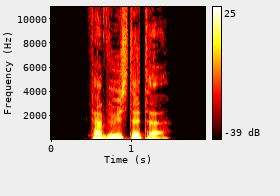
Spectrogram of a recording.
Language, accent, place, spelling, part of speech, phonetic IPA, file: German, Germany, Berlin, verwüstete, adjective / verb, [fɛɐ̯ˈvyːstətə], De-verwüstete.ogg
- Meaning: inflection of verwüsten: 1. first/third-person singular preterite 2. first/third-person singular subjunctive II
